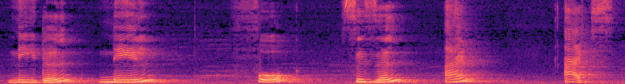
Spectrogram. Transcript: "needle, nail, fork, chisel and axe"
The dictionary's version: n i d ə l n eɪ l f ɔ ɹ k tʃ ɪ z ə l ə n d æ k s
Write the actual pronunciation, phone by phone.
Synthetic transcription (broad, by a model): n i d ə l n eɪ l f ɔ k s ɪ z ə l ə n d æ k s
